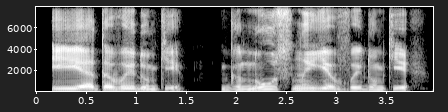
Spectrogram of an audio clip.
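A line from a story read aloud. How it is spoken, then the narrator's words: Exclaiming. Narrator (Russian): воскликнул Тутмос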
